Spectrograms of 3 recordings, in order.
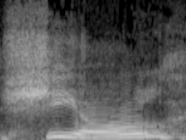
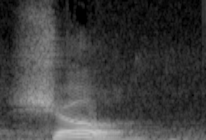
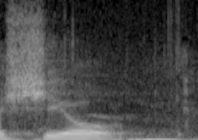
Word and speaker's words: Sheol: deal with some terms not pronounce sheol as it is in some of the versions but show but since no one would know what you're talking about i guess you'll have to say shio if you talk to hebrew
